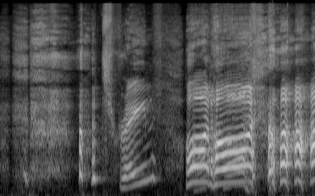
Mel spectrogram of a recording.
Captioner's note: laughs; chuckles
